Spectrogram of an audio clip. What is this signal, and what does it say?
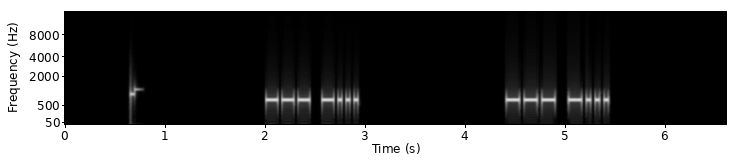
Morse code, heard as a keyed tone, about 28 wpm, 700 Hz. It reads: OB OB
